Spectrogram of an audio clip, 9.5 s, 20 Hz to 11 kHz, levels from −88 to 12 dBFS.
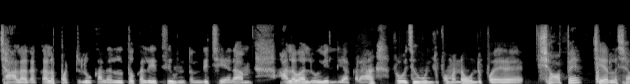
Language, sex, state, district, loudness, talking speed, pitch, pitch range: Telugu, female, Andhra Pradesh, Srikakulam, -15 LUFS, 125 wpm, 160 Hz, 155-175 Hz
